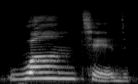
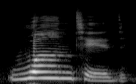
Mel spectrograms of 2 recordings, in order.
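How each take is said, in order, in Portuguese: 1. A tônica está na primeira sílaba. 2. A tônica está na primeira sílaba.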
